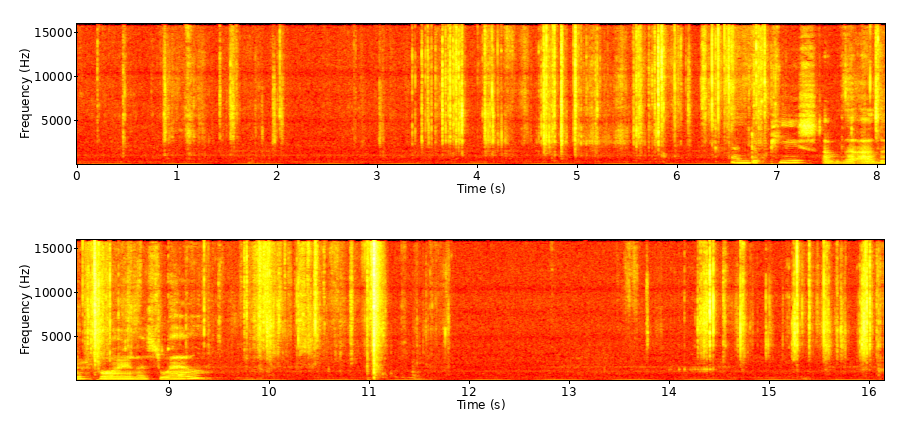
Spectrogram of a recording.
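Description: Scissors snip through thin metal foil.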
